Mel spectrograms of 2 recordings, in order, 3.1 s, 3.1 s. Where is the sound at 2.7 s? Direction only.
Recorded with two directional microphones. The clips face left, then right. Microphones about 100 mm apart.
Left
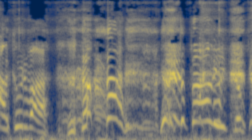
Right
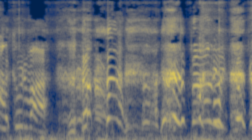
20° right (ahead or behind).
